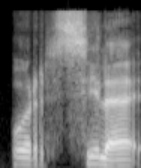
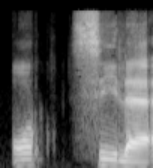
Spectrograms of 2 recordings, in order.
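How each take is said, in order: First: The r is pronounced light, with a thin sound. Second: The r is pronounced heavy, with a full sound. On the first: The speaker calls it wrong. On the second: The speaker calls it right.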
